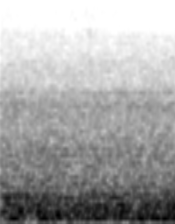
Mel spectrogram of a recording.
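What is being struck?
Nothing is struck.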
